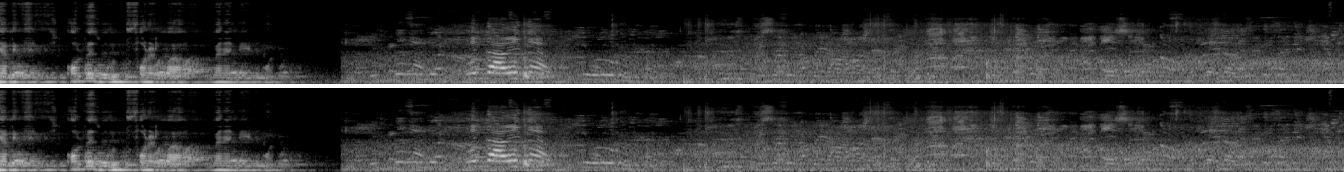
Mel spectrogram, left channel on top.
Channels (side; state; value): left; noise; rumble, 23 dB below the sound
